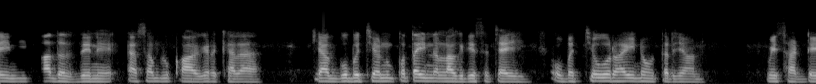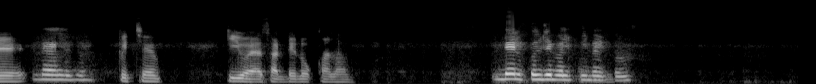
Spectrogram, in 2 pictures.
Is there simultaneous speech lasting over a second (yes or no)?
no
